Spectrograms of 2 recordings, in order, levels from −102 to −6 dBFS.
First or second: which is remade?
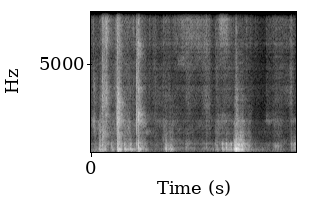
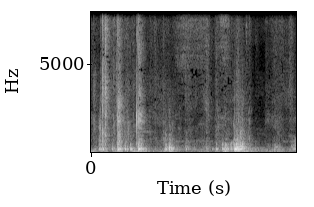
first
